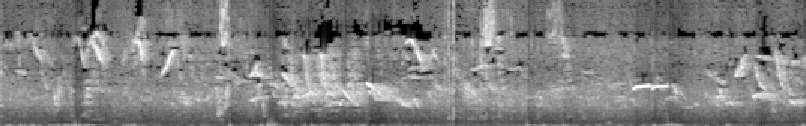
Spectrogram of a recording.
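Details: Hepatic tanager singing in the forest: a busy stream of short whistled and chirped notes around the upper range, overlapping phrases suggesting several birds, with low rumbling background noise throughout.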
